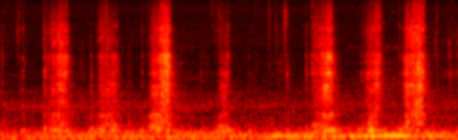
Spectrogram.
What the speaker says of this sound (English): I'm just going to scrape this all up and just keep pushing it in until I've got it all gone.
